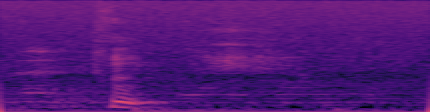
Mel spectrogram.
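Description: Pause in speech: steady room tone, with a faint, brief voice about half a second in.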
